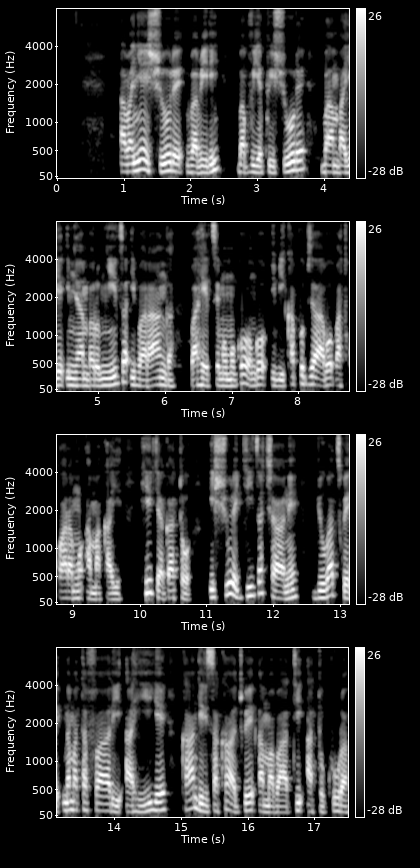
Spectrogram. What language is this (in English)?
Rundi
